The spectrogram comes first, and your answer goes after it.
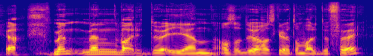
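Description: A man's voice: mid-range voice, lively intonation. A man interviewing a guest with conversational, probing questions.

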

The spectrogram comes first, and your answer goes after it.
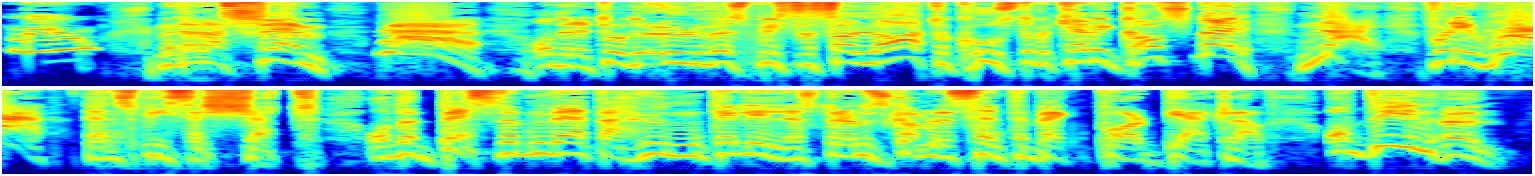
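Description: A man playing a bumbling rural party leader who performs a melodramatic radio play full of roars and sound effects, with a husky voice. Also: high-pitched, very animated, no echo, clean studio sound, full character voice. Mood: frantic dramatic. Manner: wildly melodramatic, roaring animal noises and sound effects. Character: bumbling rural male politician, overzealous anti-wolf crusader. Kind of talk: comedy sketch, mock radio play.

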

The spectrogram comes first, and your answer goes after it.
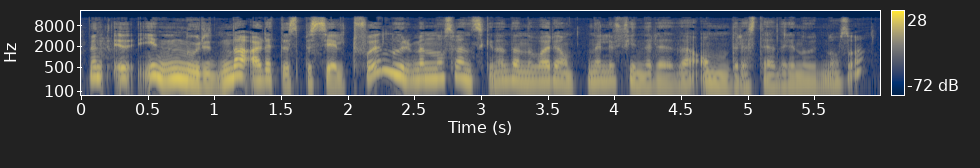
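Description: Low-voiced woman interviewer with brisk questions. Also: a little mellow, no echo. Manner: brisk, guiding questions and summaries. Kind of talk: radio interview.

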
